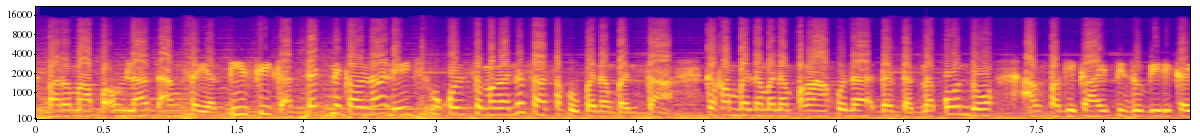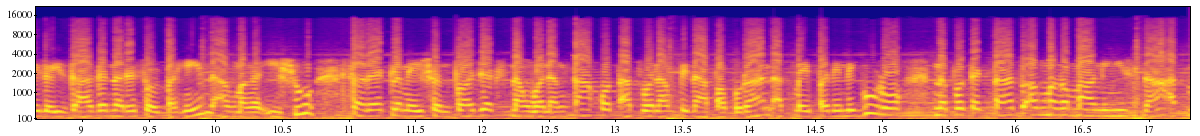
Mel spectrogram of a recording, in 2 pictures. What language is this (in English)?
Filipino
